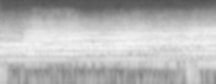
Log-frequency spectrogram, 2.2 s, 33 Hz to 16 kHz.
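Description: Two Mazda MX-5 race cars with four-cylinder engines running hard in close company, a steady engine note with little change in pitch.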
